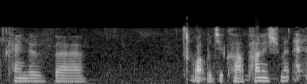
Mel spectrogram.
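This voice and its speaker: Beneath noticeable background noise, a woman with a very deep, low voice keeps her intonation fairly even. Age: 50s. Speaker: interviewee. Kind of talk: interview.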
